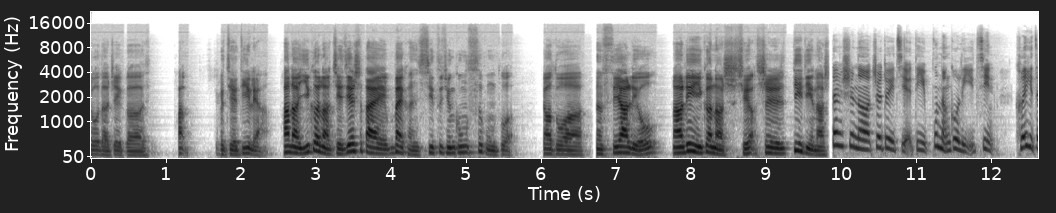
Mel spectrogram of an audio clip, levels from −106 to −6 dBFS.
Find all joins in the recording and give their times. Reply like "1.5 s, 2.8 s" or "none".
6.7 s, 9.8 s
